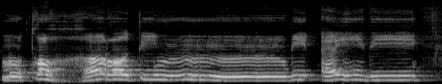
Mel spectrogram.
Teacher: پڑھیں، مجہول آواز سے بچیں، مطہرۃ بئی، دال یا زیر دی، یا ساکن سے پہلے زیر ہے، یا مدہ ہوا اس لیے یا مدہ کو ایک الف کے برابر کھینچ کر پڑھیں گے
